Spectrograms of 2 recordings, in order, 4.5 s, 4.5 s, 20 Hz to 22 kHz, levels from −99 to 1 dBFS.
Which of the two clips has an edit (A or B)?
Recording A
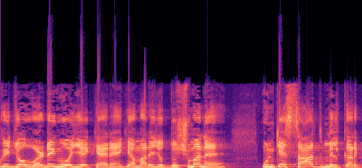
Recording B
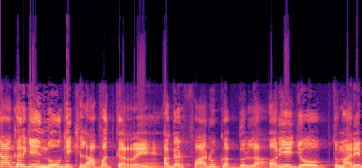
B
